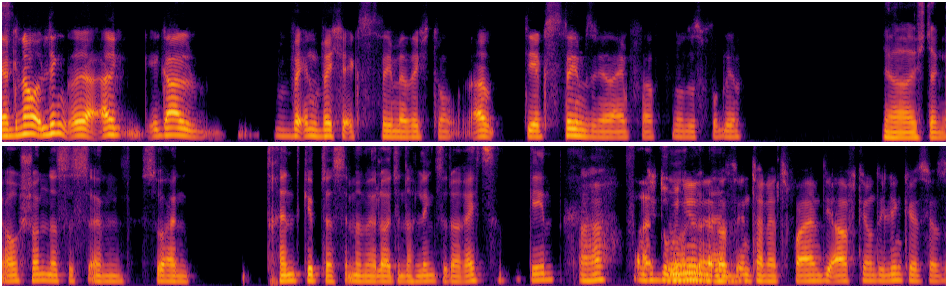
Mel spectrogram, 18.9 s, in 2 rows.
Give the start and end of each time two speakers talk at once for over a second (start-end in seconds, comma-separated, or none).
15.7-16.9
